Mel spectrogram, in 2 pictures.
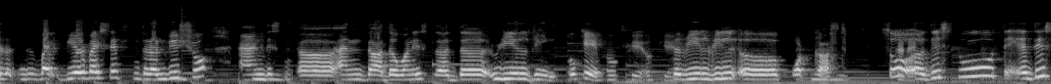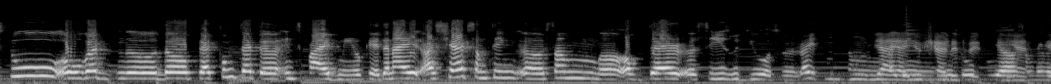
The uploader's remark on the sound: Please forgive us for the glitches.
